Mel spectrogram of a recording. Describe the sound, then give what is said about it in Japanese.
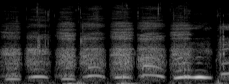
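Deep, voiced exhaling breaths of a person exercising, a steady rhythmic series of short breathy pushes with a slight vocal tone, each separated by a brief pause, without talk. “大きめに息吐いてるの。”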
